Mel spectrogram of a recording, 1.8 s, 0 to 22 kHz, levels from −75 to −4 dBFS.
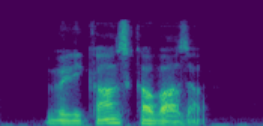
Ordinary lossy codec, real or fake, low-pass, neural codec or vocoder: MP3, 48 kbps; fake; 14.4 kHz; codec, 32 kHz, 1.9 kbps, SNAC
